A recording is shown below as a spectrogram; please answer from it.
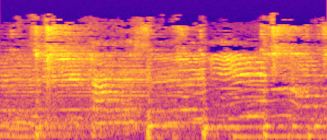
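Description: A woman singing a song over instrumental accompaniment, with a couple of sharp beats about a second and a second and a half in.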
